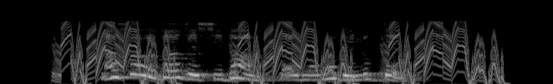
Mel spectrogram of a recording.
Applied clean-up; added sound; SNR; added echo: none; Scratching (performance technique); 6 dB; reverberation time 0.2 s.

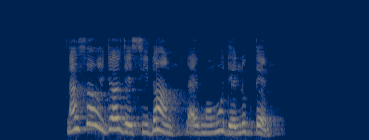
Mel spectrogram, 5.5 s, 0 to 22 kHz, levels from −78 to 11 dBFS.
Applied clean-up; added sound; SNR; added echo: none; none; none; none.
